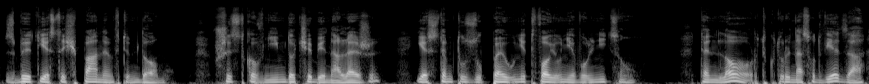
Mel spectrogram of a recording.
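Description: A man's voice: fairly low pitch, a little mellow, no echo, studio quality, voice pushed up. A man voicing a capricious, passionate young woman who speaks vehemently and theatrically. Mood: coaxing, reproachful.

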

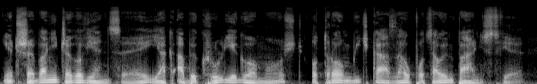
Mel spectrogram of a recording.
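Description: A grand, solemn old knight-errant speaks in a very deep, husky, dark voice, as a male audiobook reader plays him. He declaims in lofty, earnest tones, and the recording is dry and close. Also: dry recording. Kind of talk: audiobook reading.

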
